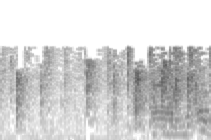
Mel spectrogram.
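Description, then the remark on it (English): A few scattered claps grow into a dense, steady round of audience applause, the overlapping hand claps building in loudness toward the end, with faint murmuring voices mixed in. “Round of applause, but I haven't even started.”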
